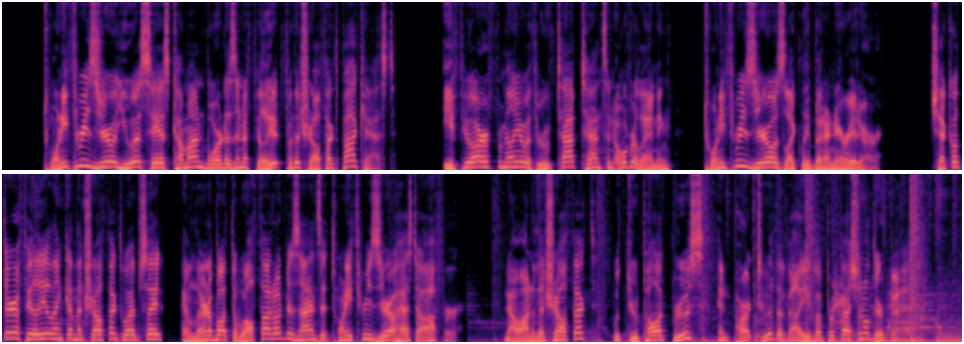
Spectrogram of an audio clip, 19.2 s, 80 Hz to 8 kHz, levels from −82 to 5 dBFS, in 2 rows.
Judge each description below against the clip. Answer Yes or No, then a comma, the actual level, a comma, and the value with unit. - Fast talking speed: Yes, fast, 240 wpm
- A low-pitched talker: No, high, 200 Hz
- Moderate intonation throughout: No, wide, 6.7 semitones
